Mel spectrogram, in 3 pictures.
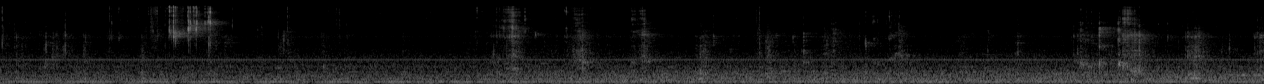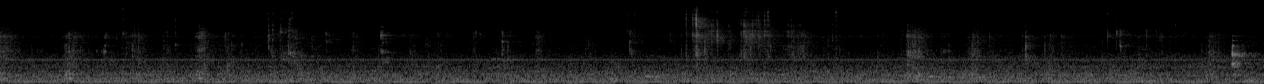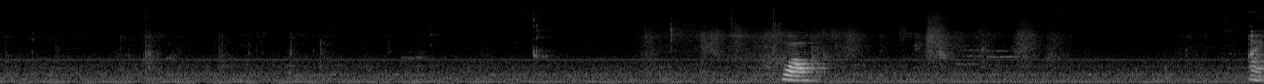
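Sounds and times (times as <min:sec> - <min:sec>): crisp crunches: 0:00.0 - 0:03.5
faint steady hum: 0:00.0 - 0:37.9.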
